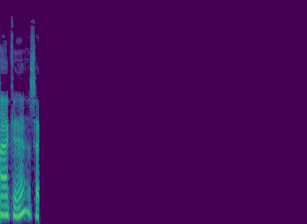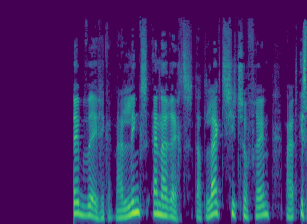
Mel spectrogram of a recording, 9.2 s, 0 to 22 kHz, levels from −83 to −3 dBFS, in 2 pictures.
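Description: At 0.58 s the speech just stops dead, and nothing comes back until 5.71 s. That's an audio dropout to silence, and a long one: about 5.1 s of the recording is simply gone. The gap is pure silence, with no room tone or hiss underneath, so it sounds like the input vanished rather than the talker pausing. Most likely the source dropped out, through a disconnected device, a failed link or a mute, while the recorder kept writing silence.

Shortly after the speech resumes there's a quick glitch from 6.14 to 6.16 s, only about 20 ms long. That's damaged data in a compressed stream. A stretch of the encoded data came through wrong, so the decoder couldn't make sense of those frames, lost its place and had to hunt for the next valid frame header to resync. What you hear is a short glitch cutting across the speech instead of the clean sound that should be there.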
